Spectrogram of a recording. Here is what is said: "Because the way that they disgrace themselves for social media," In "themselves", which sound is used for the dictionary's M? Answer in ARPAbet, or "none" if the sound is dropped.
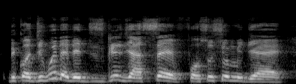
none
